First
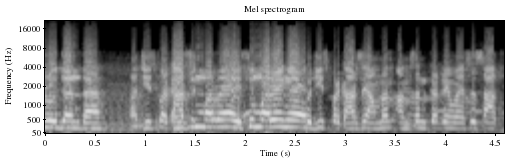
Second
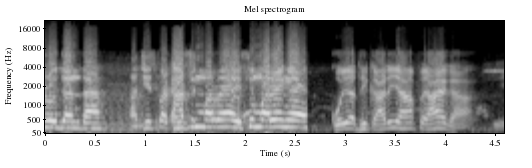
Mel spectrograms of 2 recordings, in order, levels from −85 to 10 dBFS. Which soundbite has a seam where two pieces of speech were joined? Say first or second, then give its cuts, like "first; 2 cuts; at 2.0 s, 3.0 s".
second; 1 cut; at 2.6 s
